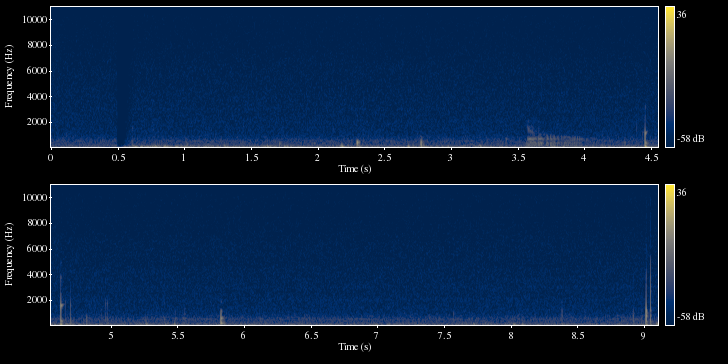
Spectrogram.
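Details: Loud stomach growling (borborygmi) after drinking coffee: low rumbling gurgles with a drawn-out bubbling growl and scattered clicks and pops.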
